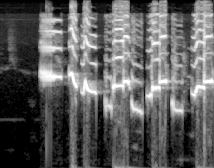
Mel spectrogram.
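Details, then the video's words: Harsh song of an Oriental magpie-robin used to provoke rivals: loud, clear whistled notes, some sliding down and some rising, delivered in short separate phrases with brief gaps between them. "suara kacer kasar memancing lawan"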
